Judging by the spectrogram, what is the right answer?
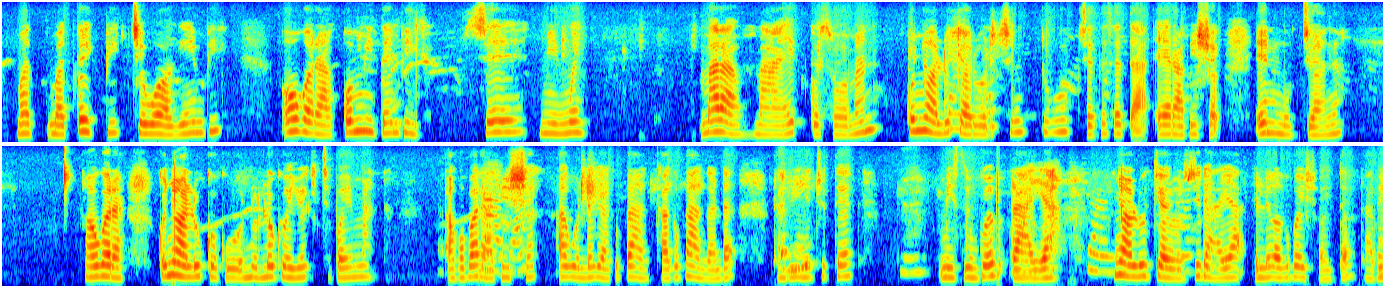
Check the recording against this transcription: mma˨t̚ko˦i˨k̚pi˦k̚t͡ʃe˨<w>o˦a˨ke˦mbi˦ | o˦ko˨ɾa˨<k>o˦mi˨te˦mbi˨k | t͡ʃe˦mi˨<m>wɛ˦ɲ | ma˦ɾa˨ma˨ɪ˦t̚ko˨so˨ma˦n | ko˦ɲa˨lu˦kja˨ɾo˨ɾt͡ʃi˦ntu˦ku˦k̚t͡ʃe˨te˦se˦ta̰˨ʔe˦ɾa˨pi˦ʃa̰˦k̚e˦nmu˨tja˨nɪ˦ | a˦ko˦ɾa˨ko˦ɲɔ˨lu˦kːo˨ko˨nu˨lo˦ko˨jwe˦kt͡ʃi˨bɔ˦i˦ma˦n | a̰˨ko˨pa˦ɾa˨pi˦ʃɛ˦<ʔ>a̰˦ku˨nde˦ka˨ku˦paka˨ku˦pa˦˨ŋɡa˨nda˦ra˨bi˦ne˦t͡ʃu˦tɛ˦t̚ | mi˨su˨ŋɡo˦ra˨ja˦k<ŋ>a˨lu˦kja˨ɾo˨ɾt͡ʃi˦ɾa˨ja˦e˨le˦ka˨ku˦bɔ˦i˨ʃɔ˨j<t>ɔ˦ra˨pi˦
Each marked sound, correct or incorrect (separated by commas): correct, correct, incorrect, incorrect, incorrect, correct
